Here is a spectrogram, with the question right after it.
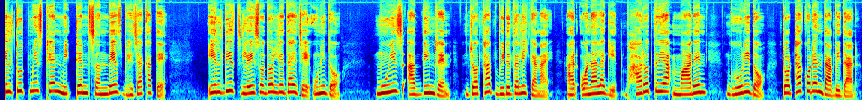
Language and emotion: Santali, neutral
